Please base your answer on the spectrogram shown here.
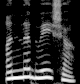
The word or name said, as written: ಅನ್ನದ್ವೇಷ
